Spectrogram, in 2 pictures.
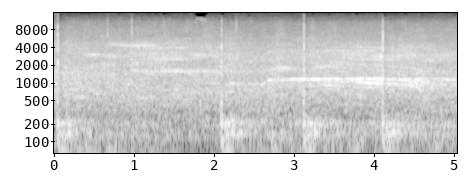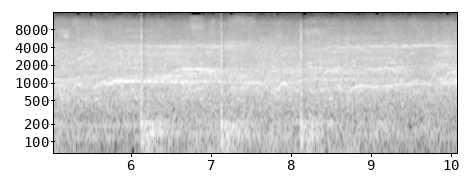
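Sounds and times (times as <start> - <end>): held calls from crowd: 0.0 - 10.0
stadium crowd cheering: 0.0 - 10.0
low thump: 2.1 - 2.5.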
